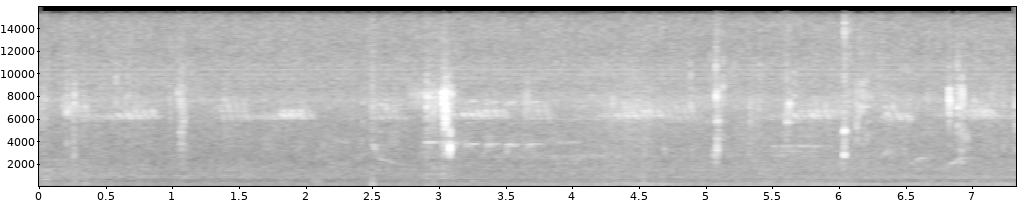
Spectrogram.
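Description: A person eating with the hands, chewing and smacking the lips, with a few sharp clicks about two and a half and three seconds in. Insects chirp in short high trills behind it.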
